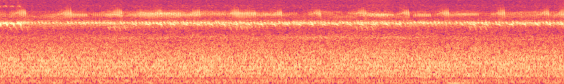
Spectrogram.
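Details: Crickets chirping at night: a steady, high ringing trill held throughout, with a softer, higher pulsed chirp repeating about twice a second above it and a faint hiss of background noise.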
